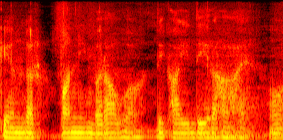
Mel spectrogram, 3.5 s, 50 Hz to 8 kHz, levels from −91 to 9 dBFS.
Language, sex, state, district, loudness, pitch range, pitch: Hindi, male, Chhattisgarh, Sukma, -21 LUFS, 100-110 Hz, 105 Hz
